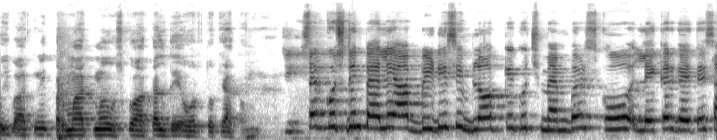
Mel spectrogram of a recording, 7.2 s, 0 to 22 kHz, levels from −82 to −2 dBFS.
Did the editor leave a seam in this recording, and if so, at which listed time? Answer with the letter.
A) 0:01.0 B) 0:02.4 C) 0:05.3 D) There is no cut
D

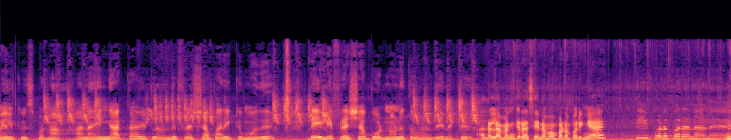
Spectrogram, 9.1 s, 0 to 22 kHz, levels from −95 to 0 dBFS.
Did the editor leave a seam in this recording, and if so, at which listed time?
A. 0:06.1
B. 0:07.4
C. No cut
A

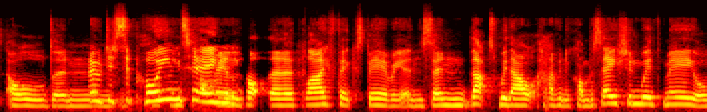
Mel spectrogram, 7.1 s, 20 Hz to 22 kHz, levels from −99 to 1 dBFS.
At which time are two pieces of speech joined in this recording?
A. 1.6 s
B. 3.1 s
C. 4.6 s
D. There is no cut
B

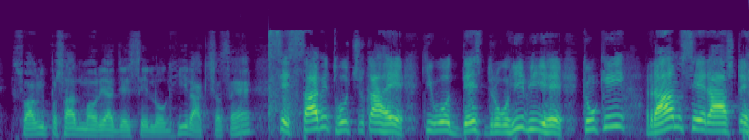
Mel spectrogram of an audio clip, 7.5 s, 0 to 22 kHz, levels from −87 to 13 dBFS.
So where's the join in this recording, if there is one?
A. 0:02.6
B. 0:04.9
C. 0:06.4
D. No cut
A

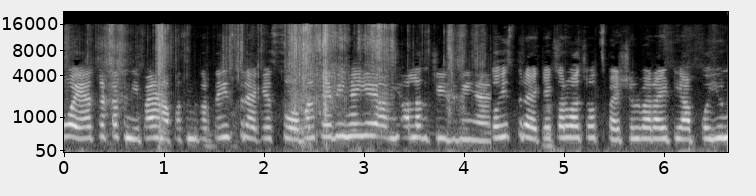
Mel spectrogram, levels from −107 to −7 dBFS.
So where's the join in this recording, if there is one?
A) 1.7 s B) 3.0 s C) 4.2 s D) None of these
C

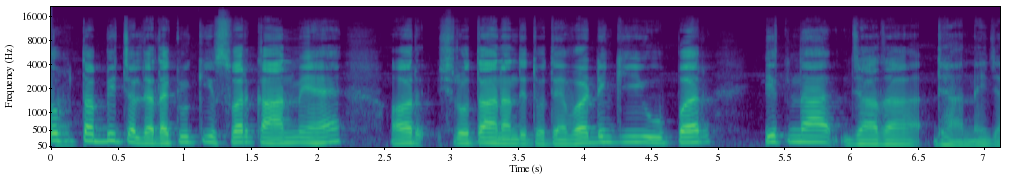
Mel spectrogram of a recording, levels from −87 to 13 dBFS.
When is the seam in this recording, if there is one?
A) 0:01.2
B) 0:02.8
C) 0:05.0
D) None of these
D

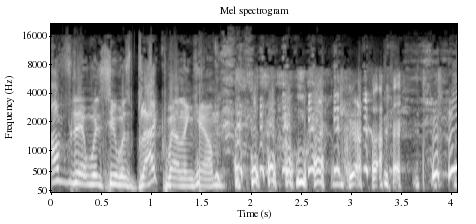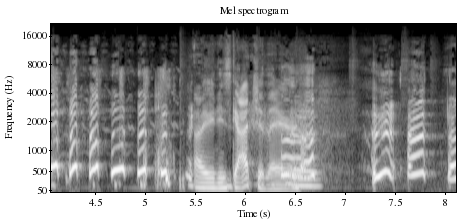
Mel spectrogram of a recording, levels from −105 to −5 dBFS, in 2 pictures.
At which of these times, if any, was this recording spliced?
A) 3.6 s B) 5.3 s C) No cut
B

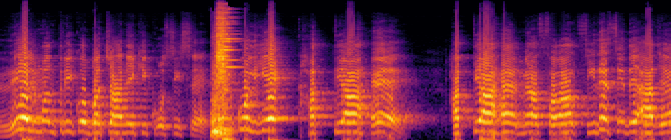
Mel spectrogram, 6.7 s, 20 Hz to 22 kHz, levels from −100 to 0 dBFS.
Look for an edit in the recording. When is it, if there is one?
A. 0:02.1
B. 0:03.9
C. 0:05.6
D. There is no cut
A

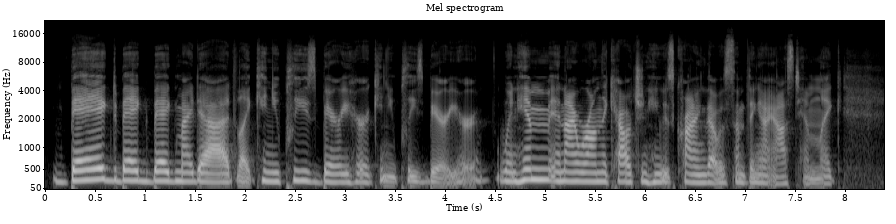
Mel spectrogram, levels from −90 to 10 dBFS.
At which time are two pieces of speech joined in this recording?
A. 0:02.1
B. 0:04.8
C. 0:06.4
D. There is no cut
D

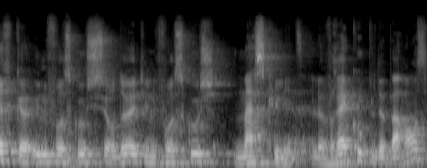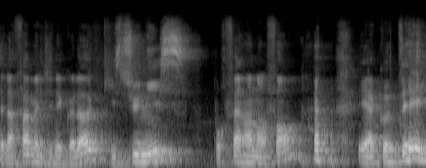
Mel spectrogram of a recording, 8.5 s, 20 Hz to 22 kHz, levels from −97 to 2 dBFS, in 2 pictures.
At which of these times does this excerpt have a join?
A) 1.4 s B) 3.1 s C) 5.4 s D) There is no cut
B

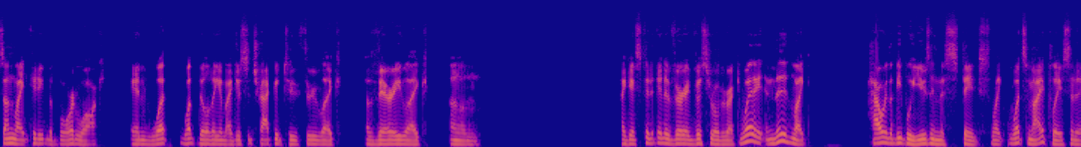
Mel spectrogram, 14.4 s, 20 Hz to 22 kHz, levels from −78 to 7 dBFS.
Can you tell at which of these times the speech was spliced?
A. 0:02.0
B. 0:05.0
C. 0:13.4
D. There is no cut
D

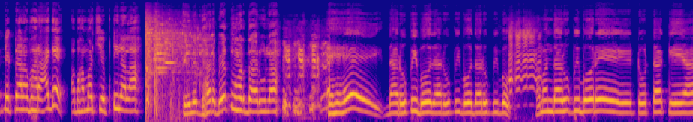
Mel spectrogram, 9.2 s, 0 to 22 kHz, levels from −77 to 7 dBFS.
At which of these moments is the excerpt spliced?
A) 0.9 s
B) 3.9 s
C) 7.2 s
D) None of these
D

